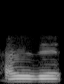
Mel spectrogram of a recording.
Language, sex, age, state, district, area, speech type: Manipuri, male, 30-45, Manipur, Churachandpur, rural, conversation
